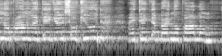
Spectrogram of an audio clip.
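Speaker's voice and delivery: put-on high, lilting old lady voice with broken English; a sweet old neighbor taking the bird. Old lady agreeing to keep the bird, high and sweet.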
